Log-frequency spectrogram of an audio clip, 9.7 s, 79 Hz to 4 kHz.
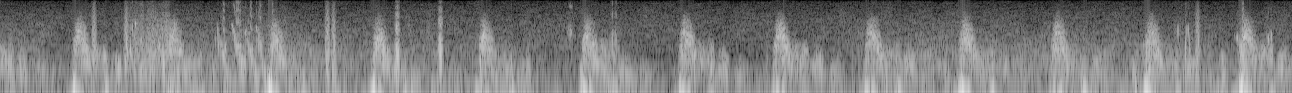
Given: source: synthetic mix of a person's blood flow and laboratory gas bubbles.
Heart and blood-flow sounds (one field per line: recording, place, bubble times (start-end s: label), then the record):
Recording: Doppler ultrasound of blood flow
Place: subclavian vein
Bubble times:
0.86-1.46 s: bubbles
1.61-2.13 s: bubbles
4.25-4.30 s: bubbles
4.33-4.67 s: bubbles
8.54-8.69 s: bubbles
8.79-8.97 s: bubbles
9.13-9.21 s: bubbles
9.25-9.45 s: bubbles
9.49-9.55 s: bubbles
From the record:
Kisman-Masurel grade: 221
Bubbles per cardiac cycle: several, 3 to 8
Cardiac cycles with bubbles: 10 to 50%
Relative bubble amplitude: barely perceptible (0.100 to 0.250)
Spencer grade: 2 (many but less than half of the cardiac periods contain bubble signals, singularly or in groups)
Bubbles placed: anywhere in the cardiac cycle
